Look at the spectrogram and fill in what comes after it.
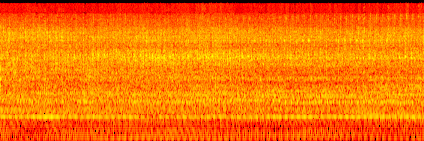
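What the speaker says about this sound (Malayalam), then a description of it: "അങ്ങനെ ഔട്ട് ബോർഡുള്ള ഒരു ബോട്ട്" Outboard motor on a small fishing boat near Munroe Island, a steady droning engine hum running continuously without pause, close and fairly loud, no voices.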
